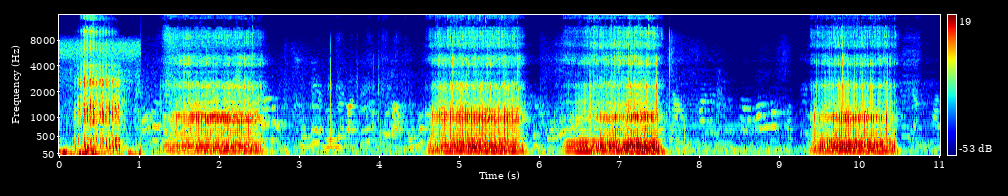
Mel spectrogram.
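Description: Loud, harsh rattling snores on each breath, about 12 a minute, with room noise between; heavy snoring.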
